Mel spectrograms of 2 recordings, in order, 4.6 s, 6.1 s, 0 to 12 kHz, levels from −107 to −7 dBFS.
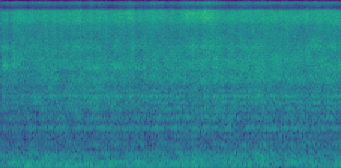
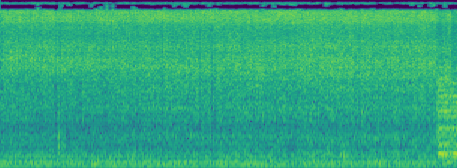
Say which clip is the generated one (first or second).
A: first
